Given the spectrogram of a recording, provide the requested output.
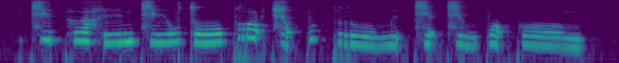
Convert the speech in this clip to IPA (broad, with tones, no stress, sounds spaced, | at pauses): t͡ɕ i˦˥ t̚ h ɯ˧ a̯ h iː˦˥ n t͡ɕ iː˦˥ w t oː˦˥ p r ɔ˥˩ ʔ t͡ɕ ɔ˨˩ ʔ p u˥˩ k̚ p r uː˨˩ m i˨˩ ʔ t͡ɕ e˨˩ ʔ t͡ɕ ɯ˩˦ ŋ p ɔ˨˩ ʔ k oː˨˩ ŋ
